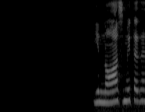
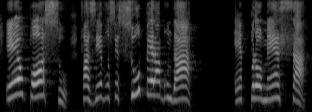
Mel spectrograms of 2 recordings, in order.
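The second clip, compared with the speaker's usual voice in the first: loud, drawn-out preacher's proclamation; booming sermon climax; full-force preaching; 6 semitones higher, 15 dB louder, slower than usual. Real, not acted. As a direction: preach it hard, stretching the key words.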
